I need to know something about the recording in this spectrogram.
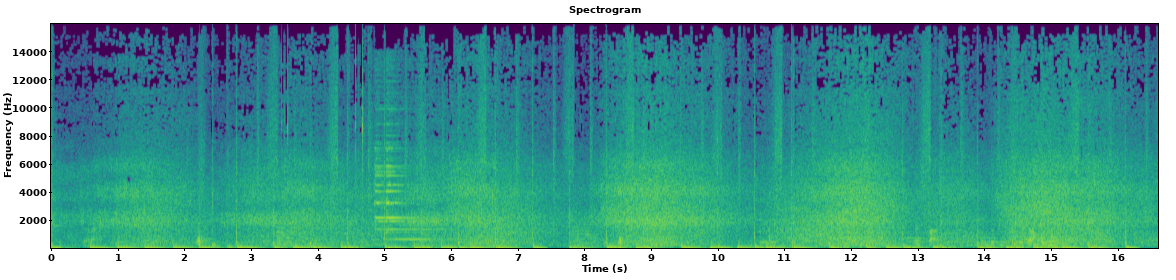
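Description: Surf washing onto a sandy beach in swells, with wind rumbling on the microphone. A short pitched chime sounds about five seconds in.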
